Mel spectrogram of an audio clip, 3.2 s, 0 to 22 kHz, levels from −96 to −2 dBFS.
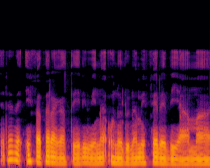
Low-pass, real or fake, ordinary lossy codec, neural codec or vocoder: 7.2 kHz; real; none; none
